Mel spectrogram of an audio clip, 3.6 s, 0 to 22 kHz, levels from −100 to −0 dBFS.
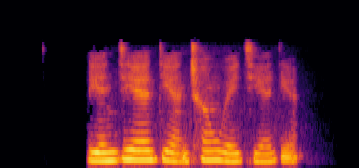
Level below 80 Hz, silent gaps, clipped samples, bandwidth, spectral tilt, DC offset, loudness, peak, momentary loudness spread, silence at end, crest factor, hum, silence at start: -58 dBFS; none; under 0.1%; 8 kHz; -6 dB/octave; under 0.1%; -16 LUFS; -2 dBFS; 10 LU; 0.6 s; 14 dB; none; 0.9 s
